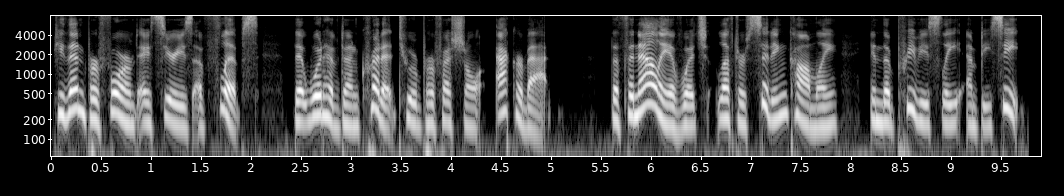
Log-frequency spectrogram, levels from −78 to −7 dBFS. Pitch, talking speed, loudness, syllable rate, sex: 195 Hz, 175 wpm, -18 LUFS, 5.4 syllables/s, female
